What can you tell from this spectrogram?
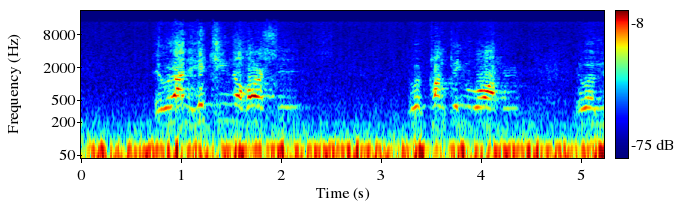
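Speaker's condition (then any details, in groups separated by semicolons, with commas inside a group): No condition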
